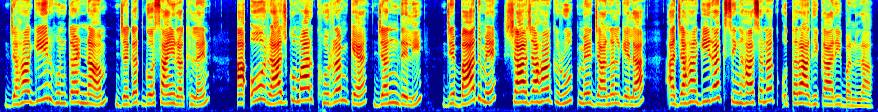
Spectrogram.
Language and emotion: Maithili, neutral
